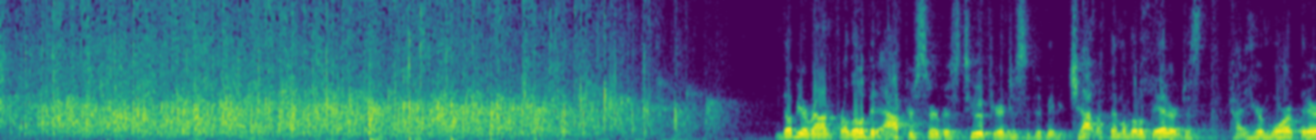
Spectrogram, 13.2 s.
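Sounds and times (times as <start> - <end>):
audience applause: 0.0 - 7.4
speech: 7.8 - 13.1.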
